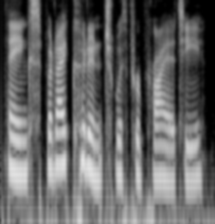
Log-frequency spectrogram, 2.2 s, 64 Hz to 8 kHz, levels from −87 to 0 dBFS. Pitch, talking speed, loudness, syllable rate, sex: 195 Hz, 165 wpm, -17 LUFS, 3.9 syllables/s, female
